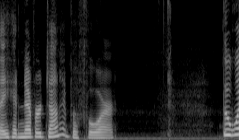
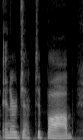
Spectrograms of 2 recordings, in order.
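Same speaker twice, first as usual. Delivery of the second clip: ordinary delivery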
